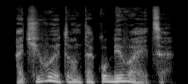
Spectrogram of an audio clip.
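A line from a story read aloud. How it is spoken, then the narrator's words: Whispered question. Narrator (Russian): шепотом спросила меня Вера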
